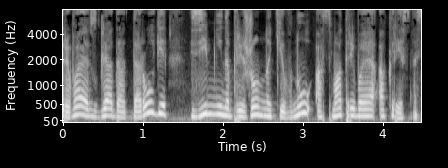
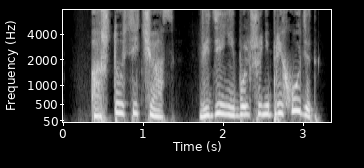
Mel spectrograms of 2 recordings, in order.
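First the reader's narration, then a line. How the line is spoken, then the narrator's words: Quiet question. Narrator (Russian): тихо спросила Катя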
